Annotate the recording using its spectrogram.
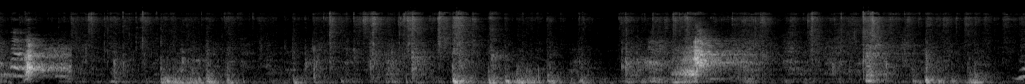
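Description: Three dogs, a German shorthaired pointer, a corgi and a Pekingese, playing rough on a hardwood floor: claws clicking and paws scrabbling and thumping in an irregular patter. One short loud cry about seven seconds in.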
